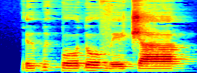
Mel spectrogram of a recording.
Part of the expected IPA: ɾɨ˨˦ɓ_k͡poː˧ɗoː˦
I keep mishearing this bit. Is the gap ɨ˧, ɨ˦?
ɨ˦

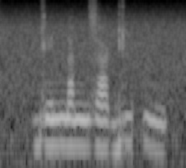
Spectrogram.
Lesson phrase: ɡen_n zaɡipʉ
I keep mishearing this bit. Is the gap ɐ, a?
a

